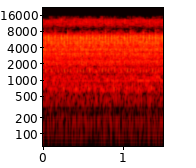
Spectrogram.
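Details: 2012 Nissan Tiida, HR16 four-cylinder, automatic, at idle: light, fast metallic chain-type rattle persisting after timing chain, tensioner, rails and sprocket were replaced; source not pinned down.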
